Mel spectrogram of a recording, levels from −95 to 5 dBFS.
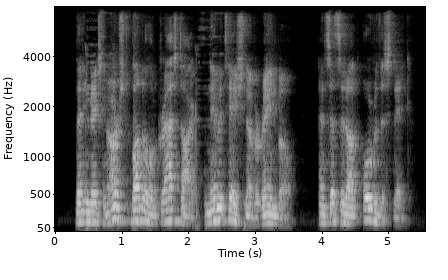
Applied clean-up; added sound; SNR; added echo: neural mask model DeepFilterNet 3.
